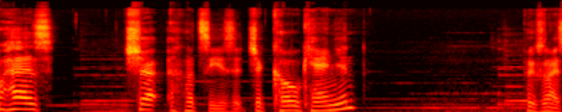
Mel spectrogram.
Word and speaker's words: Chaco: Pronounced like Choco, like chocolate. Okay.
